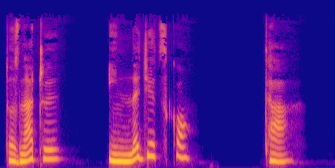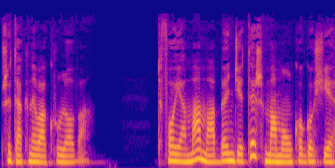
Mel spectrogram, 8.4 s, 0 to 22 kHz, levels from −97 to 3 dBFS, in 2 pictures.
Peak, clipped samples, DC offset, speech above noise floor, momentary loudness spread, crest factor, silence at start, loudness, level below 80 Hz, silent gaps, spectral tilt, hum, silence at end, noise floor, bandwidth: -2 dBFS; under 0.1%; under 0.1%; over 74 dB; 12 LU; 16 dB; 0.1 s; -17 LUFS; -60 dBFS; none; -7 dB/octave; none; 0 s; under -90 dBFS; 13 kHz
